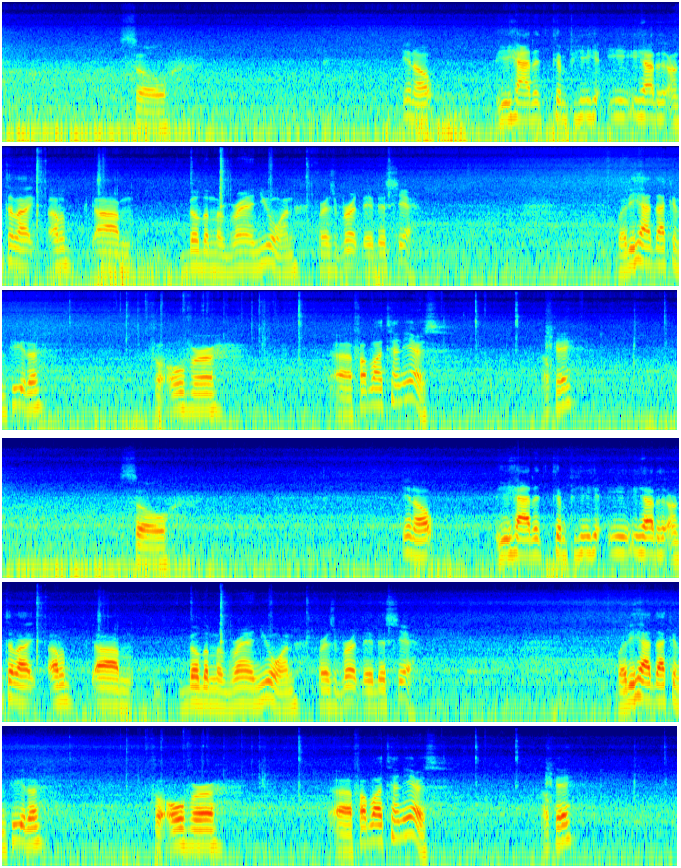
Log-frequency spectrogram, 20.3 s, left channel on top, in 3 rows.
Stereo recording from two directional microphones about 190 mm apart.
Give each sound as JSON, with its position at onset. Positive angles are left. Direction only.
{"t": 1.3, "sound": "speech", "side_deg": -40}
{"t": 4.0, "sound": "speech", "side_deg": -40}
{"t": 12.9, "sound": "speech", "side_deg": -45}
{"t": 15.0, "sound": "speech", "side_deg": -40}
{"t": 16.8, "sound": "speech", "side_deg": -40}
